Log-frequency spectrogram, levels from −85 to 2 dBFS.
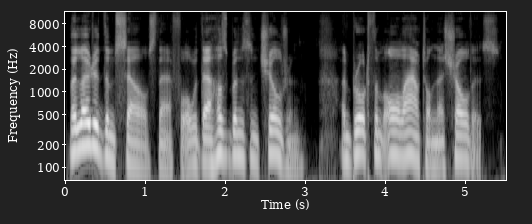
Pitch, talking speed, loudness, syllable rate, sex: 125 Hz, 185 wpm, -19 LUFS, 5.3 syllables/s, male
